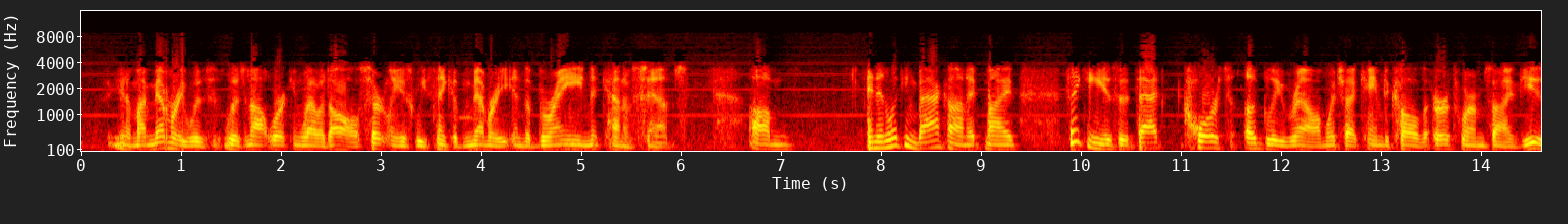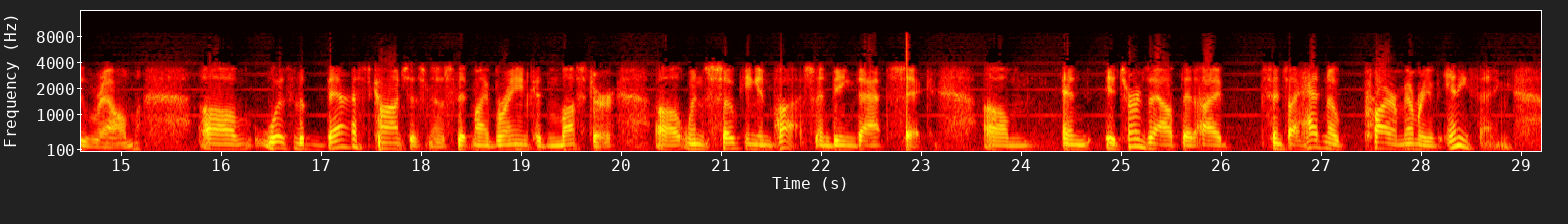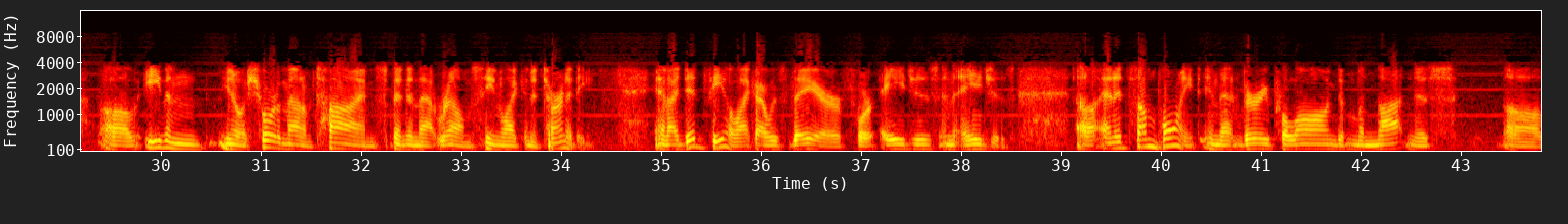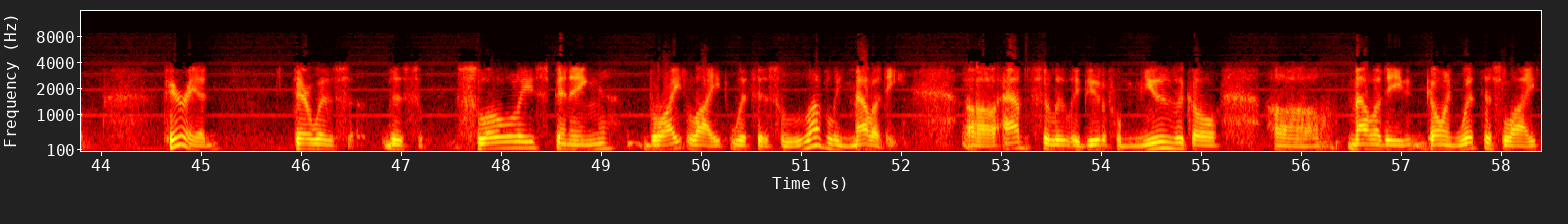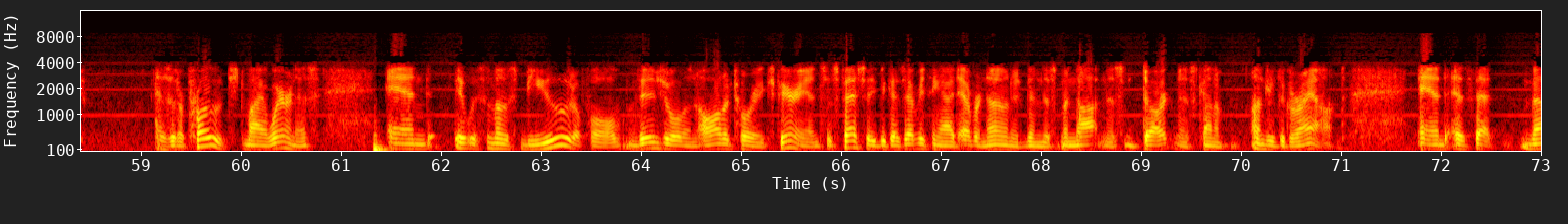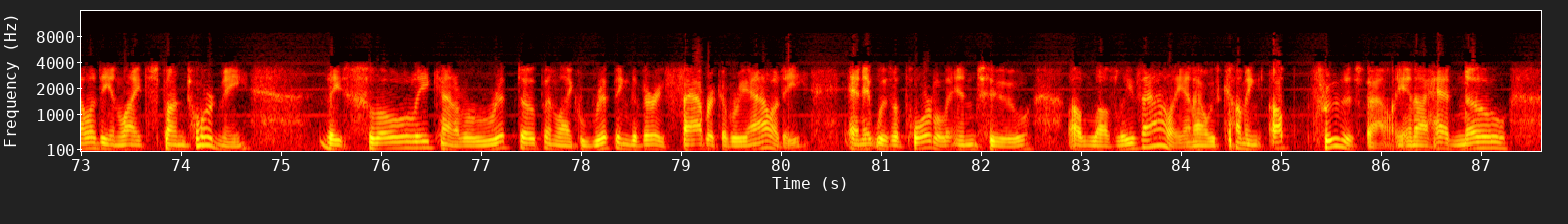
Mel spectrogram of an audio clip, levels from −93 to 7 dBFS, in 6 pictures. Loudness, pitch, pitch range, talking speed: -25 LUFS, 115 Hz, 105-130 Hz, 150 wpm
